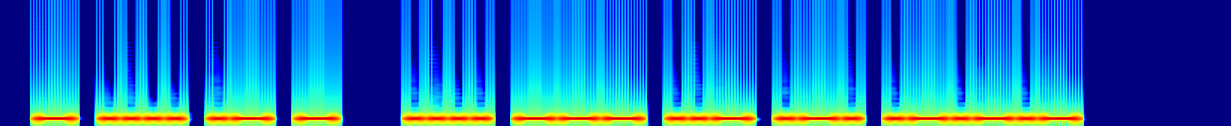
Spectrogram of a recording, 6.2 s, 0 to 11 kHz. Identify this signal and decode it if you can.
Morse code, heard as a keyed tone, about 22 wpm, 700 Hz. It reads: THAT HOUR.
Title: Sentences from Top 1000 Words - Review Part 3 - 22wpm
